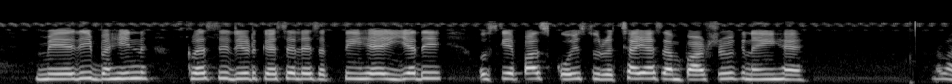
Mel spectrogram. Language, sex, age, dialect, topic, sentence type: Hindi, female, 18-24, Awadhi Bundeli, agriculture, statement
